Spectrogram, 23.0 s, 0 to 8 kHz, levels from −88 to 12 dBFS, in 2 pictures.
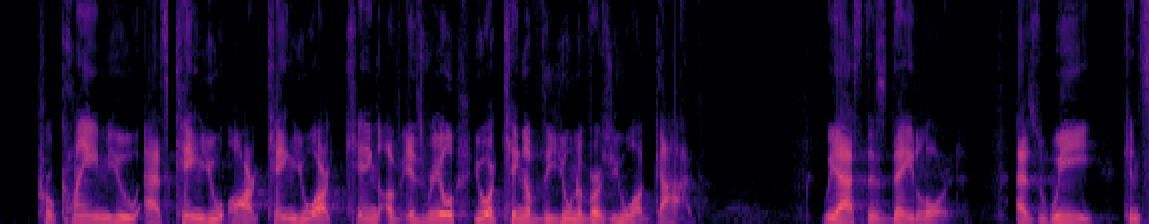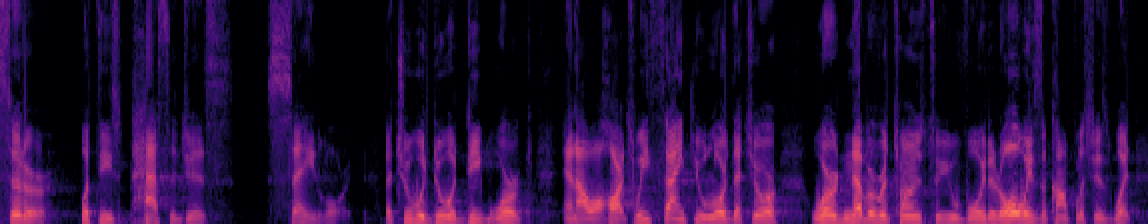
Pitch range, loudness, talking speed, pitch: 145-190 Hz, -31 LUFS, 155 wpm, 165 Hz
